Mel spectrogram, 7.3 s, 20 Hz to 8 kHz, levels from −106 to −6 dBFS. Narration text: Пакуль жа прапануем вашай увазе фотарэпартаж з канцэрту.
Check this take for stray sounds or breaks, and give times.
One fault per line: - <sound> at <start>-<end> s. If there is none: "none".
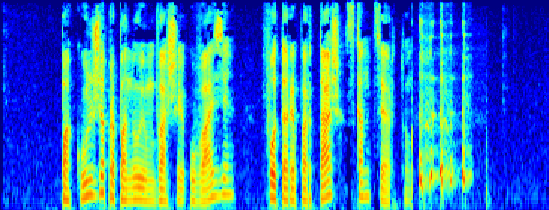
- cough at 5.6-6.3 s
